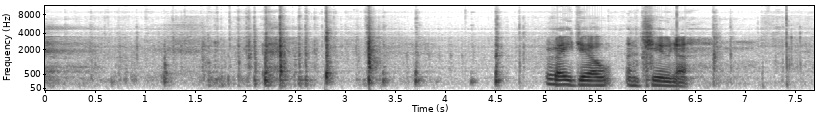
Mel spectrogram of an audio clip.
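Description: Cables and plastic rustle and knock as a hand moves them about.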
